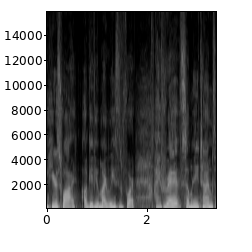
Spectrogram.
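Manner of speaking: ordinary delivery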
